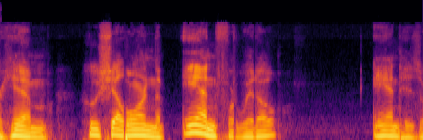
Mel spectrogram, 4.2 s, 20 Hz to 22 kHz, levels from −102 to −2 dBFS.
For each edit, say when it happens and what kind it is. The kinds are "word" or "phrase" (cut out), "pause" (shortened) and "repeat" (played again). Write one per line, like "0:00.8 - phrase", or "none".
0:01.2 - word
0:01.6 - word
0:02.3 - word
